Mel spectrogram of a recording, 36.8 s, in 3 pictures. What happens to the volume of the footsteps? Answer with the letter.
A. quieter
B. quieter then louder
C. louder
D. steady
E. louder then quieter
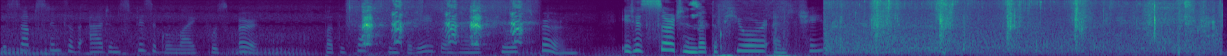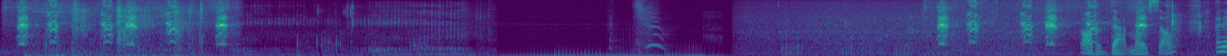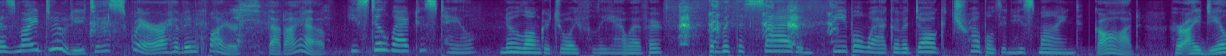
A.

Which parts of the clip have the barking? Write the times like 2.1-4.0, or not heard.
3.5-5.3, 12.3-14.7, 21.5-23.8, 31.2-32.9.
